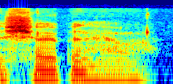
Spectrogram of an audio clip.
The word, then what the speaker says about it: Schopenhauer: And that's a tricky name and you're spot on. That's exactly how it said. Yeah. Arth Arthur Schoenhower.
